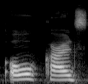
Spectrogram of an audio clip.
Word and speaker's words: OH Cards: It's one of the O cards decks. I guess it's pronounced O cards in English, and I would like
